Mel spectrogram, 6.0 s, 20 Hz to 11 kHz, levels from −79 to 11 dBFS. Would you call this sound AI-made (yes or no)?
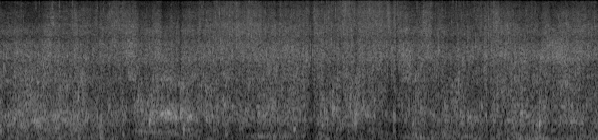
no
